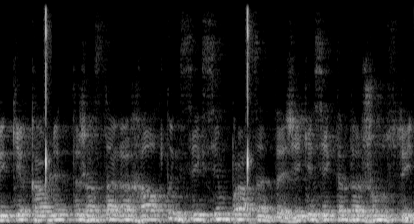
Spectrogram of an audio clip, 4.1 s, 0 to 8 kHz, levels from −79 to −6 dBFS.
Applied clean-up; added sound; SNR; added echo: none; Finger snapping; 14 dB; reverberation time 0.8 s.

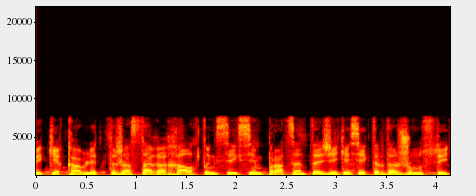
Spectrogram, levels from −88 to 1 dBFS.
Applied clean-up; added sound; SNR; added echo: none; none; none; none.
